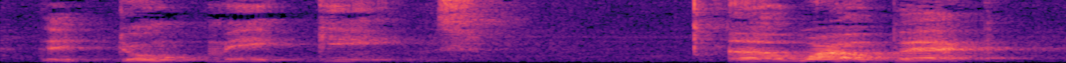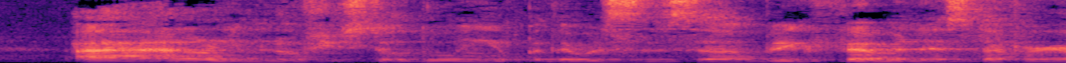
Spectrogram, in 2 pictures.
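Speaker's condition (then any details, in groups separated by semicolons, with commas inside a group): No condition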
